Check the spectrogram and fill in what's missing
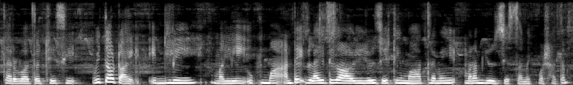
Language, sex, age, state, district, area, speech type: Telugu, female, 18-30, Telangana, Mancherial, rural, spontaneous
